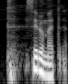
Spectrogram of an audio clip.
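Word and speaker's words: cœlomate: Je pense que c'est Kélomaté. Kélomate. Célomate. Célomate. Oui, bah oui.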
